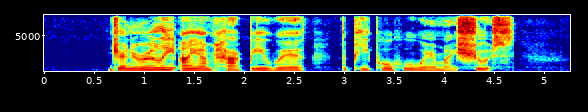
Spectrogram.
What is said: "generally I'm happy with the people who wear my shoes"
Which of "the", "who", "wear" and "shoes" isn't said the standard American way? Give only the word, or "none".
shoes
